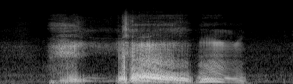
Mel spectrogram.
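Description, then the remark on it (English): A man clears his throat in three rough, gravelly bursts: a short one, then a longer, louder harsh rasp, then a shorter trailing one. There is no speech. “I'm not laughing, I'm clearing my throat.”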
